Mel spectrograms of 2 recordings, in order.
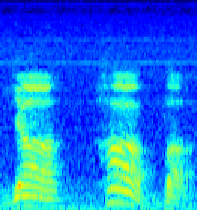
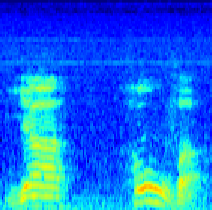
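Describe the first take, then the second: First: Yahava, stretched very slowly, the corrected form; more correct form. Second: Yahovah, stretched very slowly, syllable by syllable; first form read out. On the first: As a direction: present Yahava slowly as the right reading. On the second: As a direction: draw Yahovah out slowly as the less correct form. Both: Shown as a demonstration. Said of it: "or more correctly".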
